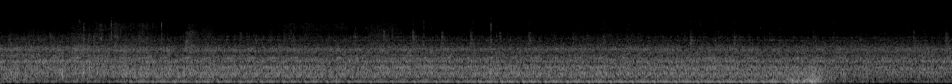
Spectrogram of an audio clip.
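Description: Diesel switcher locomotives idling with a steady low engine hum. About eight seconds in there is a short low thump, after which the hum eases slightly.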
